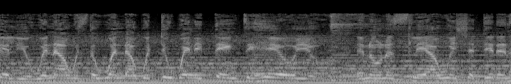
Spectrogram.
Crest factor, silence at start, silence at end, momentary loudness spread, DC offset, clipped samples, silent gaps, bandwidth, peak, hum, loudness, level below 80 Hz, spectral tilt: 14 dB; 0 s; 0 s; 3 LU; under 0.1%; under 0.1%; none; 11.5 kHz; -8 dBFS; none; -21 LUFS; -30 dBFS; -4.5 dB/octave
